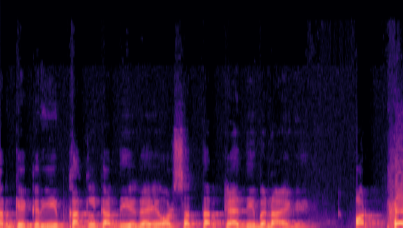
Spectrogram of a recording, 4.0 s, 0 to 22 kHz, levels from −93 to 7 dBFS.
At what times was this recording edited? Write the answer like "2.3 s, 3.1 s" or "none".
none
